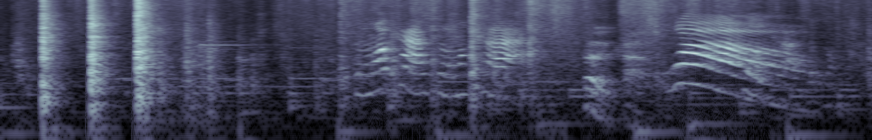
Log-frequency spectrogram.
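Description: Three sharp knocks about a third of a second apart, a child's hand striking the cardboard poke-box lottery board, followed by a girl's high-pitched calls that glide downward, over background music.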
